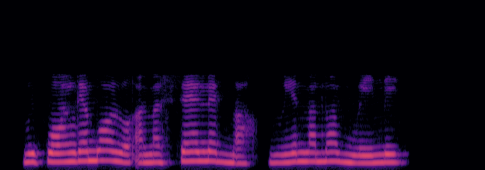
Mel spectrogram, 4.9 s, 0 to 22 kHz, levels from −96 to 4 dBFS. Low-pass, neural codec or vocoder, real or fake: 3.6 kHz; codec, 16 kHz, 2 kbps, FunCodec, trained on LibriTTS, 25 frames a second; fake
